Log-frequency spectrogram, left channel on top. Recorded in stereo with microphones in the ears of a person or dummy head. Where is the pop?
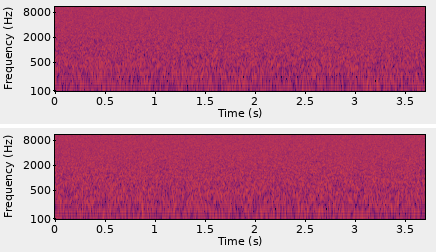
I don't hear a pop.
